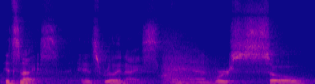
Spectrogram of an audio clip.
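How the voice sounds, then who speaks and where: A man's voice: deep voice, sing-song, slow. A man talking casually as he films a family travel vlog. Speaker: travel vlogger, father. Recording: noisy handheld vlog, street and ambient noise.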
